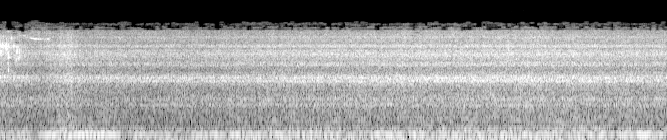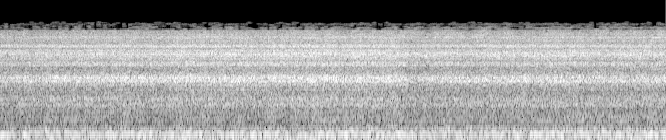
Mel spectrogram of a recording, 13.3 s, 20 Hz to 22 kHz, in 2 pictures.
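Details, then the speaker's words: 408 Clevor V8 running while the initial ignition timing is being set with a timing light: steady even burble, smooth low rumble, no knocks, misses or ticks; sounds good, normal running. "[Music] oh man better long time coming sounds good whoo she's old tap good sounds good"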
